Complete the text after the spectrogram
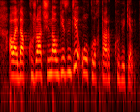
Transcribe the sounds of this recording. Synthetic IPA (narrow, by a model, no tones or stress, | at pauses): ɑ̰lˠɑjd̪ɑqʰʊʒɑt̪ʒijnɑwkʲʰe̞zɪnd̪e̞ʔwʔo̞qəlˠəqt̪ɑɾəkʲʰɵpe̞kʲe̞n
